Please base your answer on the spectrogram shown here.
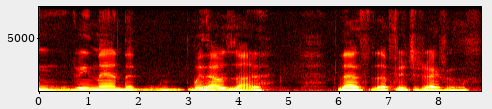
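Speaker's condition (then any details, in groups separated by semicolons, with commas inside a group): Multiple sclerosis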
